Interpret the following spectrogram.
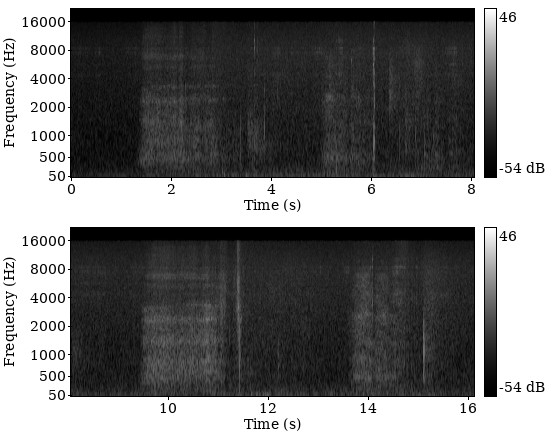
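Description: A person breathing deeply and audibly while doing yoga: four long breaths a few seconds apart, paced with the movements between poses. A few short sharp taps fall between them.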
